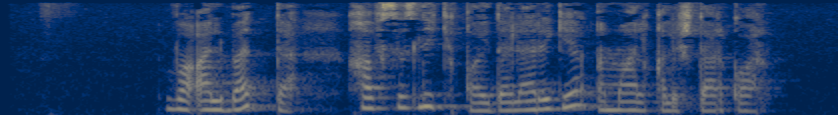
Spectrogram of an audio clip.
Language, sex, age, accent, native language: Uzbek, female, under 19, Toshkent shahri, Uzbek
